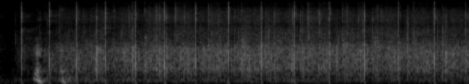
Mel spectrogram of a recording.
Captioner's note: audience applauding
